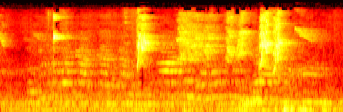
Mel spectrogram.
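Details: Lovebird sounds meant to coax silent lovebirds to sing: brief high whistled notes and three rasping, buzzy screech bursts spread across a few seconds, with low background rumble.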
